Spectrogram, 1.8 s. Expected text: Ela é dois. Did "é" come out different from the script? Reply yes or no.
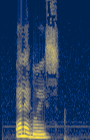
no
